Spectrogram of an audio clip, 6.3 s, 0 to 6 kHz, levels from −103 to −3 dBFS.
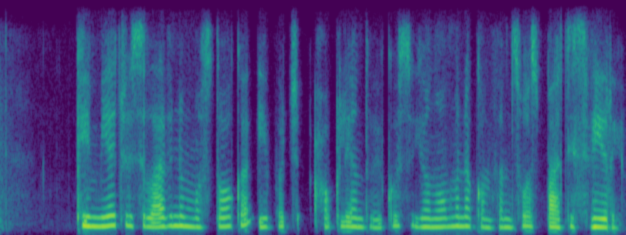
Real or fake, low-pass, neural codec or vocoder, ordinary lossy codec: real; 5.4 kHz; none; Opus, 24 kbps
